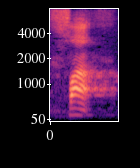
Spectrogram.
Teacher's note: Fa dari dalam bibir bagian tengah dengan gigi seri tengah bagian atas.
